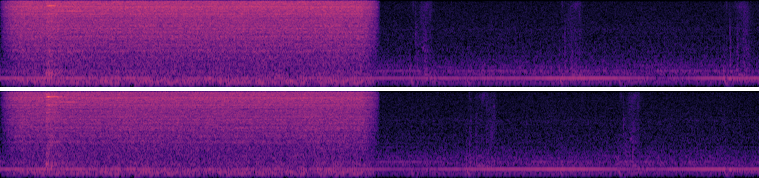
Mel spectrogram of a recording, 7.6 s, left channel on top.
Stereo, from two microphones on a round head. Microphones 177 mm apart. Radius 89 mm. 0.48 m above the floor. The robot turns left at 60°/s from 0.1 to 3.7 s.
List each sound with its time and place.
0.5 s cutlery clinking: 30° right (ahead or behind), 6 m; by 0.8 s 55° right (ahead or behind), 6 m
